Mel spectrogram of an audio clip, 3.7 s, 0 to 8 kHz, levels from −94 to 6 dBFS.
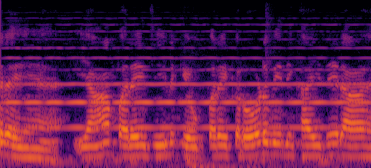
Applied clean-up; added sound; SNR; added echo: none; Wind instrument, woodwind instrument; 7 dB; reverberation time 0.2 s.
